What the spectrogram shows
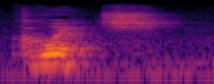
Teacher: The Duit then is something like a hard G in English, like in the word girl, Duit, but it's slightly more guttural in Irish.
